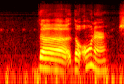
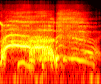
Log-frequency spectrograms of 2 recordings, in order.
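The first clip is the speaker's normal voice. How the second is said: long, high, loud wail; frustrated scream; 7 dB louder than usual. Retold or imitated. Worker unable to get revenge, frustrated scream. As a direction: let out a drawn-out exasperated scream.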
